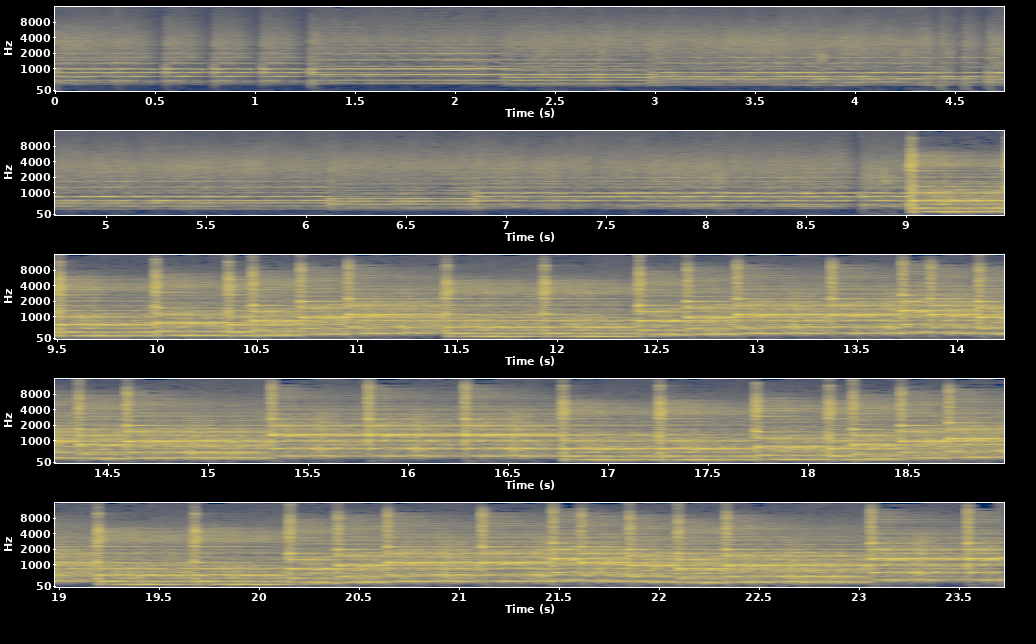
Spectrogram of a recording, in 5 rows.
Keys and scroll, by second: 12.5 ctrl+s, 23.3 space.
